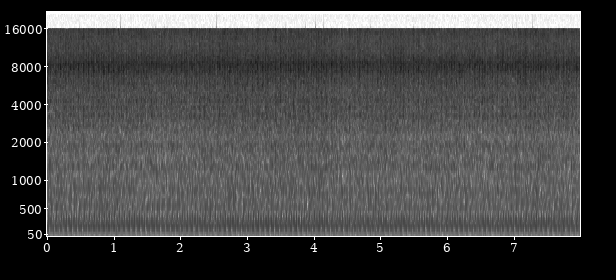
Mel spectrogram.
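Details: Craftsman 20.5HP 46" lawn tractor, Kohler Command V-twin, choke off, before carburetor cleaning: loud twin chugs with an uneven rising-and-falling pulse, surging badly at all throttle speeds from a dirty carburetor.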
